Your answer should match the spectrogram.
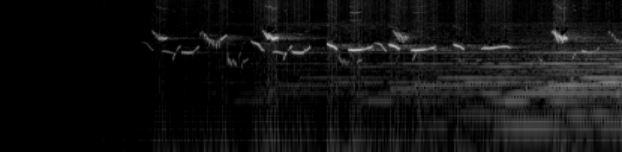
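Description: Silence for about two seconds, then a burst of rapid, sweeping bird chirps. From about the middle, soft sustained music notes swell in underneath the chirps and grow louder.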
